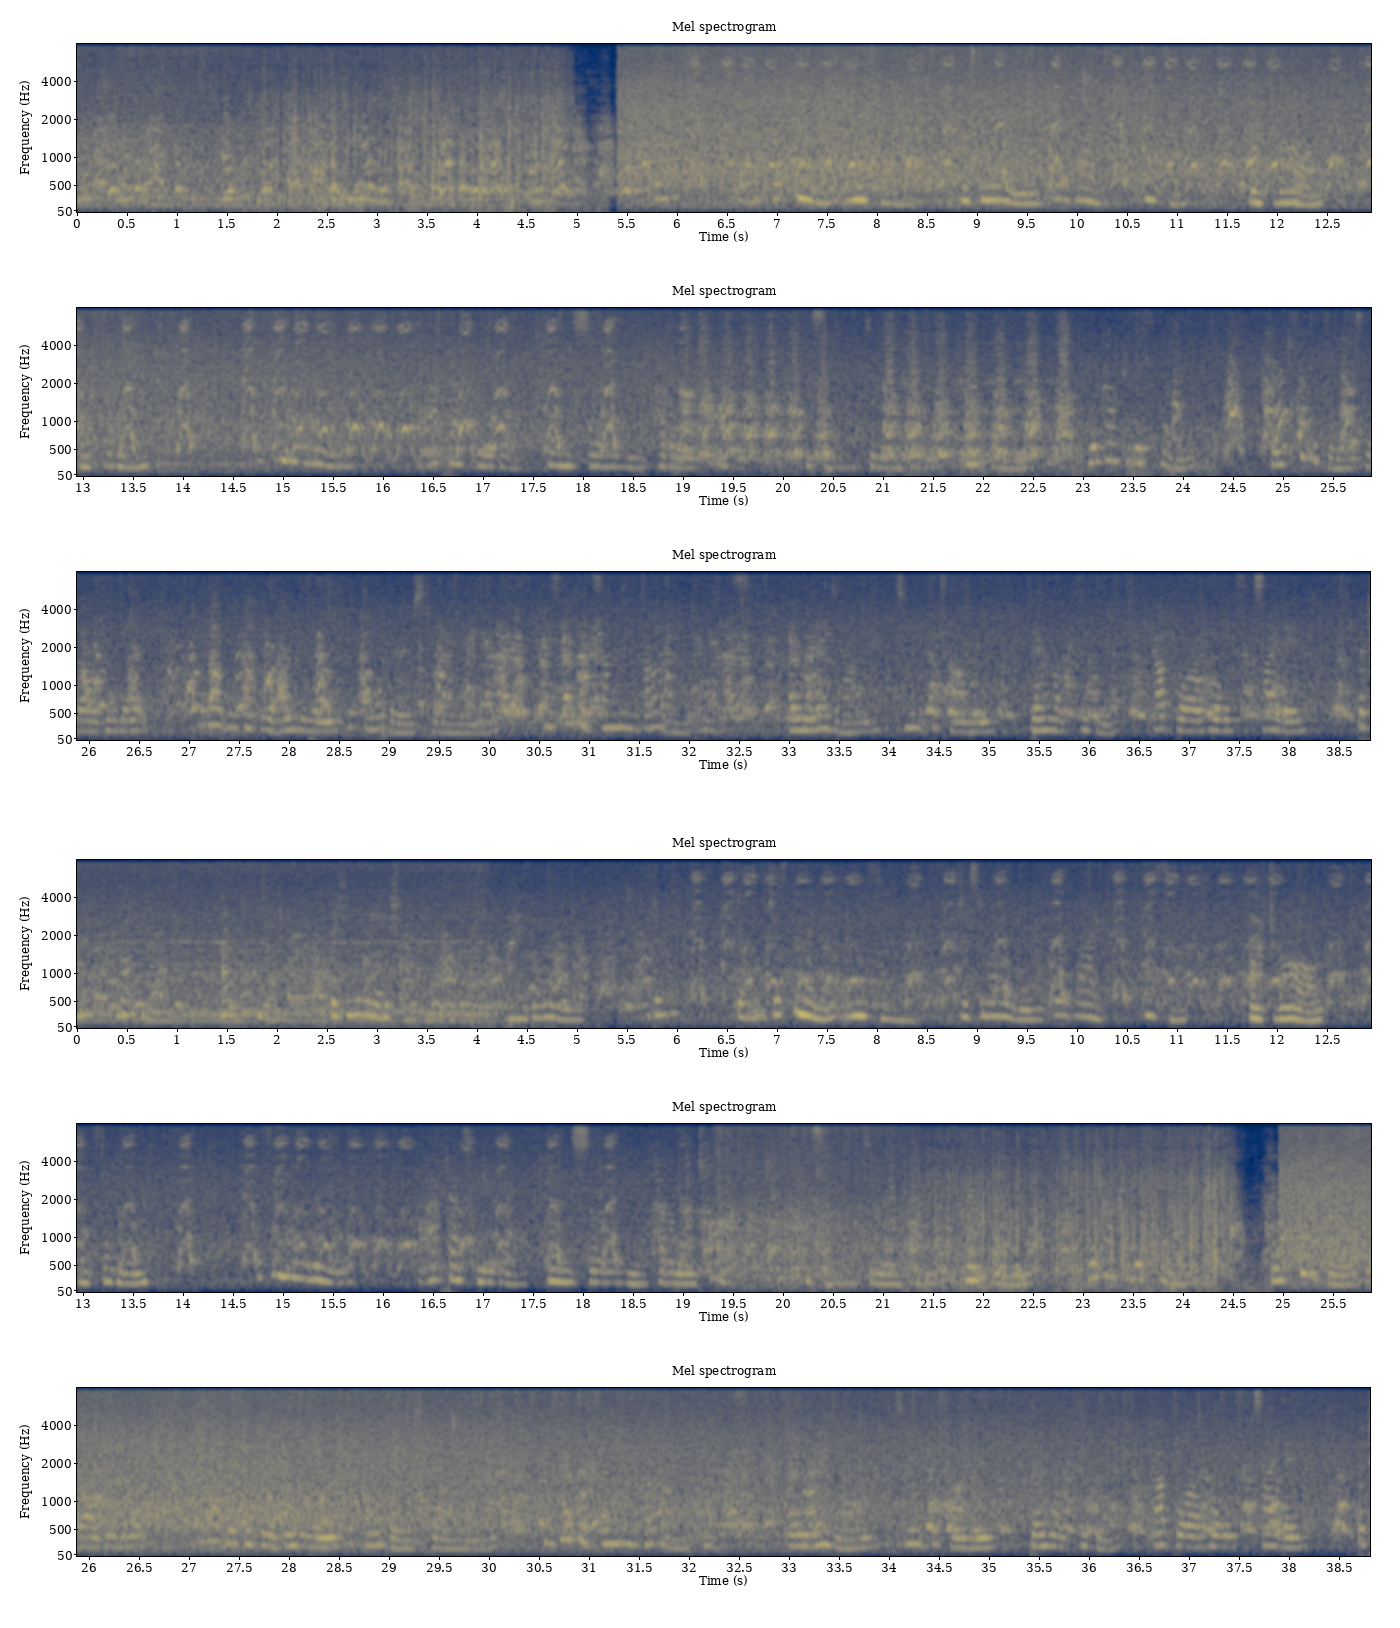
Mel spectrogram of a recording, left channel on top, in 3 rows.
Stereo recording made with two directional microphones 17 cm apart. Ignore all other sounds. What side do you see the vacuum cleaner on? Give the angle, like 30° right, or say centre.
30° right.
